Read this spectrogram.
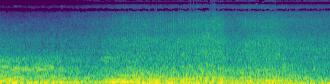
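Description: A pickup truck engine rumbles close by as the truck pulls past.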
